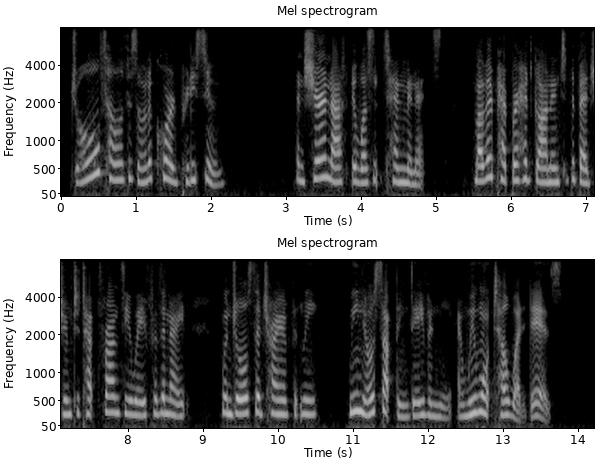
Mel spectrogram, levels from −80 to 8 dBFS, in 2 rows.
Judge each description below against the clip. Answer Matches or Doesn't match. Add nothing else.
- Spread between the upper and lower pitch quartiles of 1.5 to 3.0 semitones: Matches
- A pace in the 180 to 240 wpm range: Matches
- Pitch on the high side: Matches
